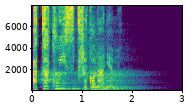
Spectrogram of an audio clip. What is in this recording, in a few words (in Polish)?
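assist, Polish; Karma; bloom minigame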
